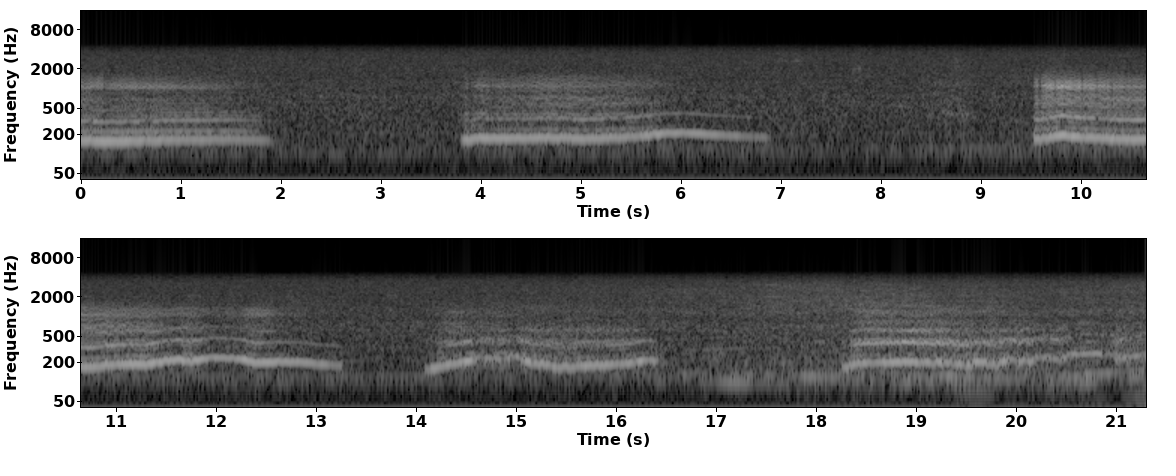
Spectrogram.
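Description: A young cat growls and yowls in long, drawn-out calls.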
